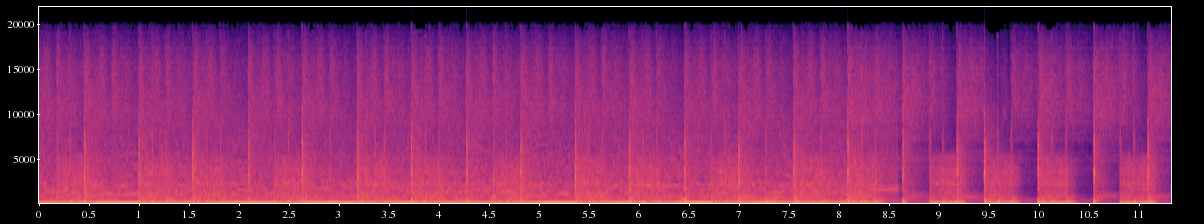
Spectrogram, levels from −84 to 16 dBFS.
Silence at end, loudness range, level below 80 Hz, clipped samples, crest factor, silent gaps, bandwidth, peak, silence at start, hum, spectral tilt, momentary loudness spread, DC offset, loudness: 0 s; 2 LU; -20 dBFS; under 0.1%; 12 dB; none; over 20 kHz; 0 dBFS; 0 s; none; -4.5 dB/octave; 5 LU; under 0.1%; -13 LUFS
